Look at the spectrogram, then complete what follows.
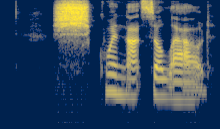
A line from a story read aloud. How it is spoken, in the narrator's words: Joe hisses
